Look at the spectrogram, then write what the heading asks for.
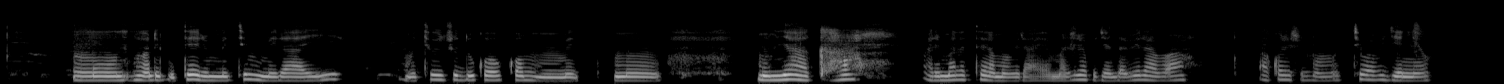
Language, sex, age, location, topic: Kinyarwanda, male, 25-35, Nyagatare, agriculture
